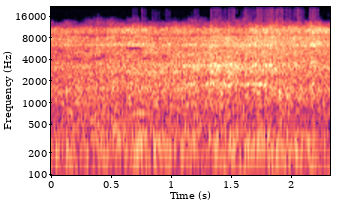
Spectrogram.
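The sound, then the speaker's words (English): A train rumbles steadily along railroad tracks, loud, with a continuous grinding roar of wheels on rails and no break in the sound; the train has just hit a police patrol car. “346 patrol car was just hit by a train.”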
